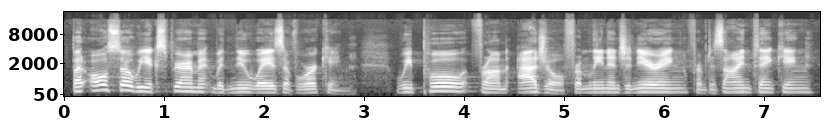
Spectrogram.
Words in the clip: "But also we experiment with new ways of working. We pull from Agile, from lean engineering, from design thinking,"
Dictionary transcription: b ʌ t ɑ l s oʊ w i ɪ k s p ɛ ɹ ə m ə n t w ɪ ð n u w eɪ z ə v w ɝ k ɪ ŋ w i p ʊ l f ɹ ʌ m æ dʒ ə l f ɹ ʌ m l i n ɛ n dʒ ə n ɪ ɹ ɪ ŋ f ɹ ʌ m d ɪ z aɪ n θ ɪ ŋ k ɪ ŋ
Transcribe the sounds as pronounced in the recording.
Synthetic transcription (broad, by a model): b ʌ t ɑ l s oʊ w i ɪ k s p ɛ ɹ ə m ə n t w ɪ ð n u w eɪ z ə v w ɝ k ɪ ŋ w i p ʊ l f ɹ ʌ m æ dʒ l f ɹ ʌ m l i n ɛ n dʒ ə n ɪ ɹ ɪ ŋ f ɹ ʌ m d ɪ z aɪ n θ ɪ ŋ k ɪ ŋ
